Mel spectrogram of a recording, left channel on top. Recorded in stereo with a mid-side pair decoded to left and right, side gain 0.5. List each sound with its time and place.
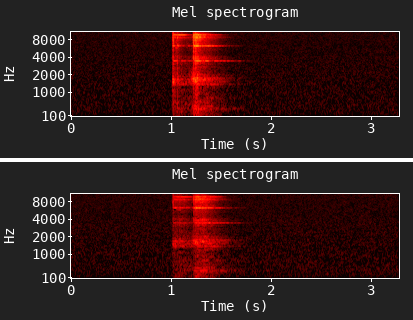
1.0 s a bicycle bell: 65° left, 3 m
